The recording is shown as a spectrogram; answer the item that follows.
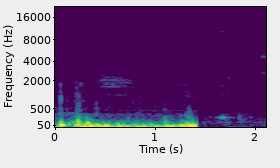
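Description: Low rumbling and thumping of handling noise on a phone's microphone as the camera is moved. It cuts off abruptly about a second and a half in.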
